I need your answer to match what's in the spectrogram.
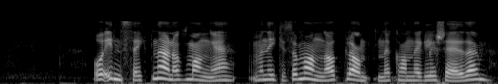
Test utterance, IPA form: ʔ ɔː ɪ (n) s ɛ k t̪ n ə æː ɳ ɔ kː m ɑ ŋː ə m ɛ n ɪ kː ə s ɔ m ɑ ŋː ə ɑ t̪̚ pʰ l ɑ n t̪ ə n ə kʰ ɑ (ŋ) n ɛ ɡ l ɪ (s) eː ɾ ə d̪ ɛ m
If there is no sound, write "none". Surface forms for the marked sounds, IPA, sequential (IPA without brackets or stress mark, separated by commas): n, n, ʂ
